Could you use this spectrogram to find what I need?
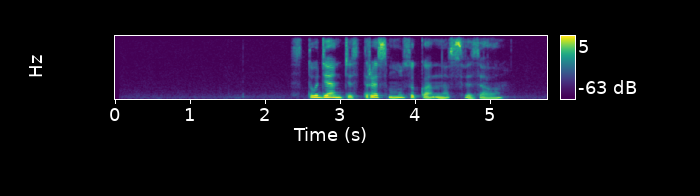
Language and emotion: Russian, neutral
